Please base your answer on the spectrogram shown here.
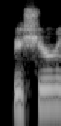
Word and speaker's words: Buchser: end of the night, Buchser. Okay, yeah, that's how you say it in English, in American English. But how my names are pronounced entirely different than how they're spelled.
